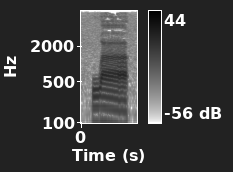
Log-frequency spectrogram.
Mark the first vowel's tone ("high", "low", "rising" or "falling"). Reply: low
